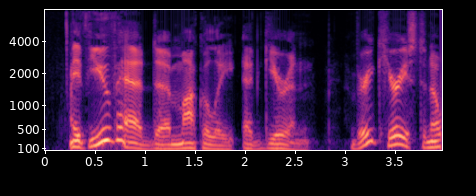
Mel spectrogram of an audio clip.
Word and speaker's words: Girin: I did some searching online to see if anybody's making Makgeolli commercially in the U.S., and I found Girin. I believe that's the way you pronounce it, G-I-R-I-N, a Korean steakhouse in Seattle.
